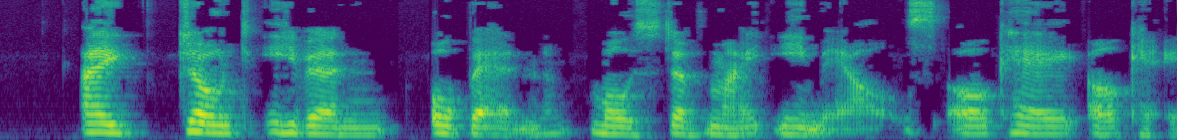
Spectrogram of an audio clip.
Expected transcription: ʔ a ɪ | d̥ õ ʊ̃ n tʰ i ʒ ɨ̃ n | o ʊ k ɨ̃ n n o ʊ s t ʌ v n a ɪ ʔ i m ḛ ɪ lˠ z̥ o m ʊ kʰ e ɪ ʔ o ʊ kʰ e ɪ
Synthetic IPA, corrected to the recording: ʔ a ɪ | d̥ õ ʊ̃ n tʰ i v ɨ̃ n | o ʊ p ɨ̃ n m o ʊ s t ʌ v m a ɪ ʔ i m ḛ ɪ lˠ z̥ o ʊ kʰ e ɪ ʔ o ʊ kʰ e ɪ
